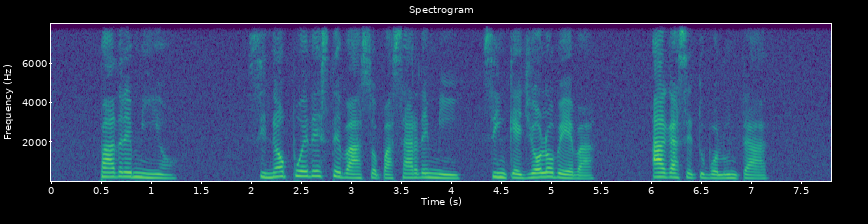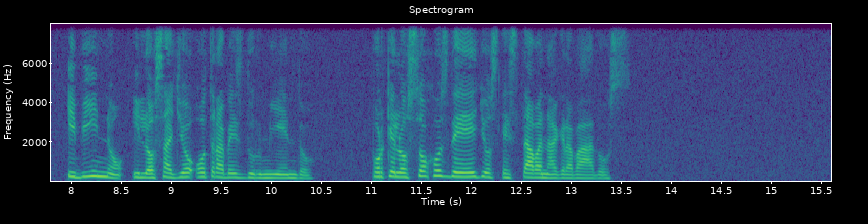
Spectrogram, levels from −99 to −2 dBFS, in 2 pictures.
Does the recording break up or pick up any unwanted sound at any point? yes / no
no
